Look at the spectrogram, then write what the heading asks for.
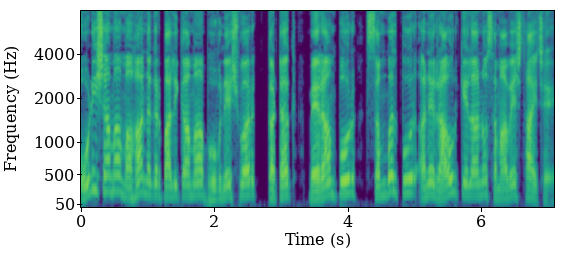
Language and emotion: Gujarati, neutral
